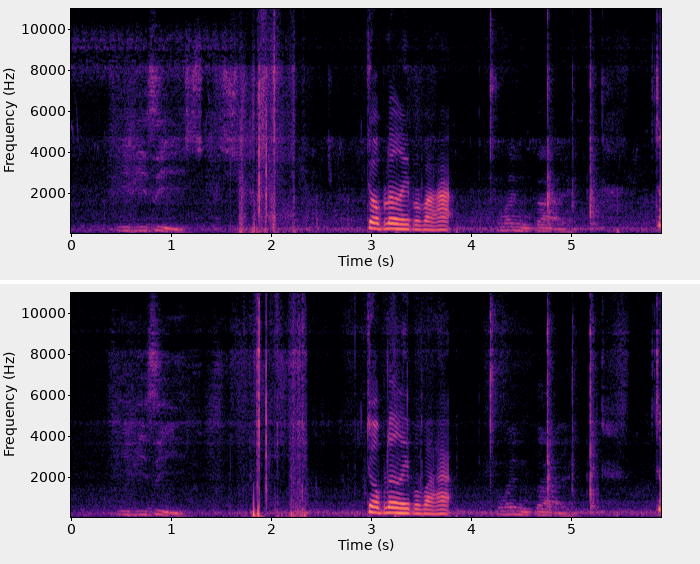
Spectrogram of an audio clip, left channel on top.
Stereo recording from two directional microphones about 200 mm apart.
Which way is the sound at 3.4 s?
25° left (ahead or behind).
